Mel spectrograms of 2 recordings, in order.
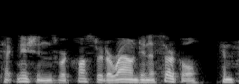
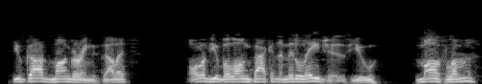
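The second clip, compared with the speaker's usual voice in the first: loud, higher-pitched denunciation; accusing; 5 semitones higher, 5 dB louder than usual. A narrator's reading. Hamilton denouncing the zealots, accusing. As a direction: hurl the insults, drawing out the last. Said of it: "he accused".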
